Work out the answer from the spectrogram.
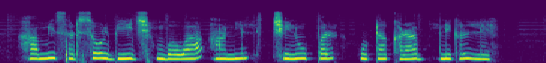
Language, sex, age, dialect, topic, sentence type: Magahi, female, 18-24, Northeastern/Surjapuri, agriculture, statement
